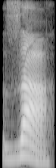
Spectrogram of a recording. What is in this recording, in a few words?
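"за", Komi, female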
